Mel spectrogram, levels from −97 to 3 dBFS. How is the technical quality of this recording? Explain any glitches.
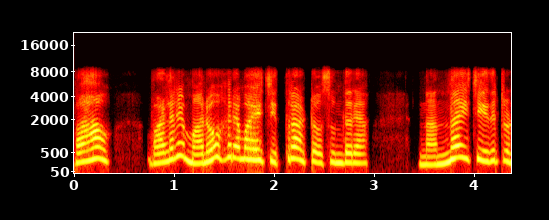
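Pretty rough, honestly. The whole clip carries heavy Opus voice compression: the speech sounds muffled, a bit hoarse and faintly robotic, with nothing above about 8.9 kHz. That fits the linear-prediction voice mode squeezed to around 10 kbps, coding the excitation coarsely.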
